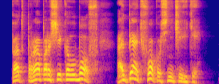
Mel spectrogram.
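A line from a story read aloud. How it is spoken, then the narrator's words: Mock-stern call. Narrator (Russian): притворно строго окликнул его Слива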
